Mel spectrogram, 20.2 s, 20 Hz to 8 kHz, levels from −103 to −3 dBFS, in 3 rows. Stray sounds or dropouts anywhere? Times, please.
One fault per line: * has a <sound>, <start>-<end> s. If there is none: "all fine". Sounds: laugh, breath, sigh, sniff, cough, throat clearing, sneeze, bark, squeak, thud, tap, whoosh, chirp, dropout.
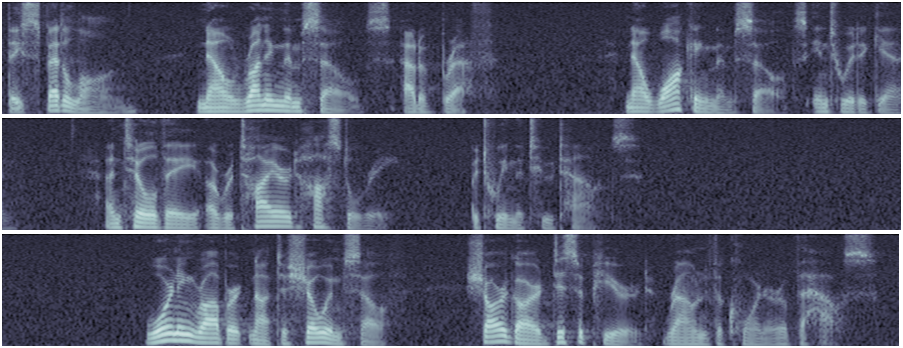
all fine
